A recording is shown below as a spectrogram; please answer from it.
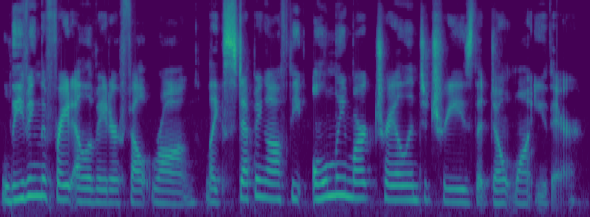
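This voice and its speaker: A woman playing a moody, wry young noir narrator with a terse, deadpan delivery in an audio drama. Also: medium pitch, normal speed, no room sound, lightly acted. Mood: brooding. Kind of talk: scripted noir narration and dialogue.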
